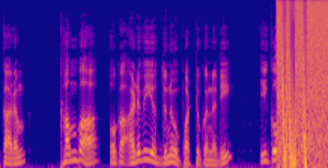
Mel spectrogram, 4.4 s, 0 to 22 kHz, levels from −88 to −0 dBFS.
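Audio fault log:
3.68 to 4.38 s, samples built from the wrong bytes: the reader assembles each sample from misaligned or swapped bytes, so the rapidly changing low-order bits land in the high-order positions. For the final 0.7 s the speech collapses into loud, harsh broadband noise, close to white on the louder sounds.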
